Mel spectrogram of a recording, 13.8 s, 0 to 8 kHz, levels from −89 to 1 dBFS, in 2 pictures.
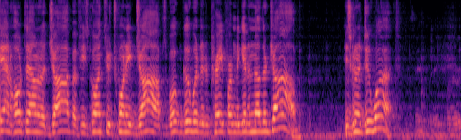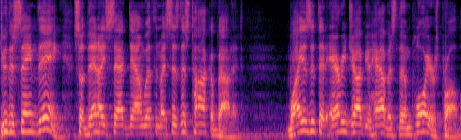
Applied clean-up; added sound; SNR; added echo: none; none; none; reverberation time 0.4 s.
